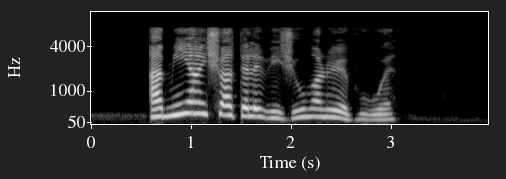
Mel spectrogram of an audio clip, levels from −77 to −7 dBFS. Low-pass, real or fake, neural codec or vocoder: 7.2 kHz; fake; codec, 16 kHz, 4 kbps, X-Codec, HuBERT features, trained on LibriSpeech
